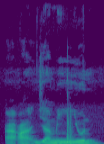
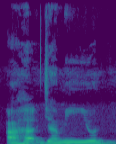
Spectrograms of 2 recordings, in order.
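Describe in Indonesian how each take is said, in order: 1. Hamzah kedua dilafalkan sepenuhnya. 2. Hamzah kedua dilunakkan menjadi h. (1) "Yang semula" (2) "karena dibaca tasil bunyinya menjadi aha jamiyun"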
